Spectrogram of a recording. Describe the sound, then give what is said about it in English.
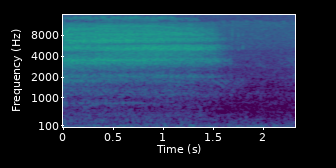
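A slow breath in through the nose during a relaxation exercise, a soft, steady, airy hiss that holds for about one and a half seconds before thinning out; very quiet. “We're going to inhale through the nose”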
